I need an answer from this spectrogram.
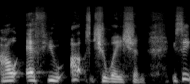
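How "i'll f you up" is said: ordinary talk, nothing marked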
